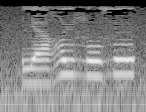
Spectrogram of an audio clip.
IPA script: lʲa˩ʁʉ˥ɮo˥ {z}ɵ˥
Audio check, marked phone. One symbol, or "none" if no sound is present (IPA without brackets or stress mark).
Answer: z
